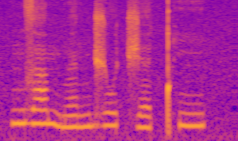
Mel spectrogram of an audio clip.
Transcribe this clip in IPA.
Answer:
n z a˦ m b ɛ̃˨ n d͡ʒ o˧ t͡ʃ ɛ˨ ǃʰ ĩ˧

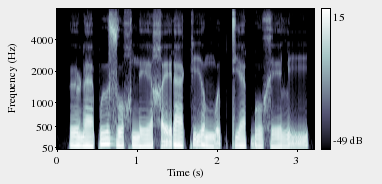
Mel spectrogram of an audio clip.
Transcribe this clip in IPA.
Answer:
ø˨ ɳ æ˨ p ɯ˦ z u˨ χ n̪ eː˨ χ ḛ˦ ɾ æ˧ k ḭ˦˨ ə̯ ŋʷ ḛ˨ p tʲ æ˨ ɓ o˨ x e˨ l ḭ˦

